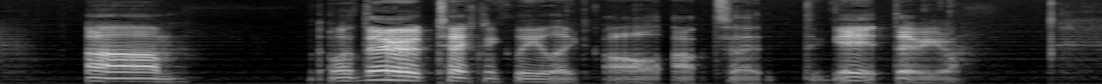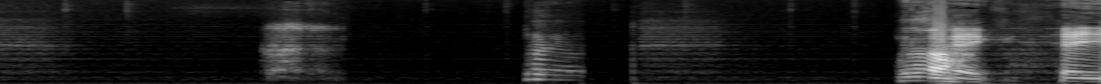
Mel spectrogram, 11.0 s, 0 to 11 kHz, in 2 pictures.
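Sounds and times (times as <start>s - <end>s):
speech: 0.4s - 1.0s, 1.6s - 4.9s, 8.1s - 8.4s, 10.0s - 11.0s
soft airy breathing: 5.2s - 6.0s, 8.7s - 9.4s
person yawning: 6.9s - 7.1s, 8.2s - 8.4s.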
